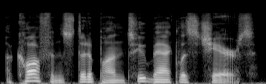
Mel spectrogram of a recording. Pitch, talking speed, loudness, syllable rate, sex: 105 Hz, 160 wpm, -18 LUFS, 4.0 syllables/s, male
